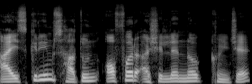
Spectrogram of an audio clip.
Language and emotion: Goan Konkani, neutral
